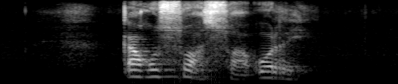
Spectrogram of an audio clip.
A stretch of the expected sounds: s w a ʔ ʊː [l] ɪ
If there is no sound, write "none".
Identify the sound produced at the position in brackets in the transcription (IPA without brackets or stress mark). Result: r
